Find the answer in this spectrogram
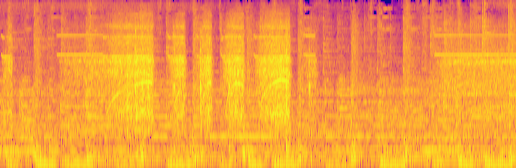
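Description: Cordless drill/driver driving a screw into plywood, running in several short bursts in the middle, over background music.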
